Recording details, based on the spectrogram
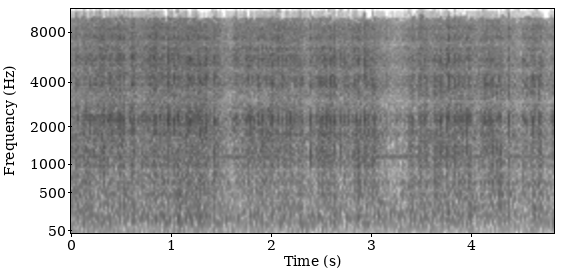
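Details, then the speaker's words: HTP MIG 2000 welding aluminum at the door-chart settings. Steady crackling arc hiss with occasional irregular pops, judged to need about 0.3 to 0.5 more volts: MIG arc popping from low voltage. "when you listen to this and you say, "There's still a little bit popping in there." I agree this could have benefited from another 3 maybe.5 volts to get the [music] arc just right"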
